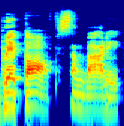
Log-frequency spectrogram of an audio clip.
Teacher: the linking sound of the P sound at the end of the word rip to off. If off is coming after, right after the verb rip.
